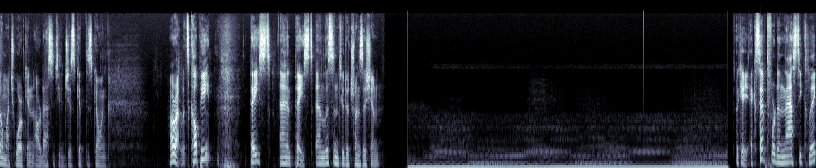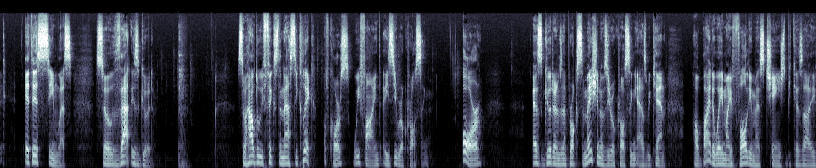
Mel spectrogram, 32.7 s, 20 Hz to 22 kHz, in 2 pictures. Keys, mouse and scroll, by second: 0.1-1.5 drag, 0.8-1.5 ctrl+scroll up 1, 1.5 ctrl+scroll down 1, 2.1 click, 2.6-4.1 ctrl+scroll down 1, 3.7 ctrl+c, 4.2-5.6 ctrl+drag, 4.6 ctrl+v, 5.6 Right, 5.8 ctrl+v, 6.6 scroll up 1, 7.3 click, 8.0 space, 14.5 space, 21.5-21.8 ctrl+scroll down 1, 21.8 ctrl+z, 24.3-25.4 drag, 25.9-26.5 ctrl+scroll up 1, 26.5 ctrl+scroll up 1, 27.5-28.0 ctrl+scroll down 1, 28.2 scroll up 1, 28.6 ctrl+scroll down 1, 29.0 ctrl+scroll up 1, 30.7-31.7 ctrl+scroll down 1, 32.2 ctrl+scroll up 1.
